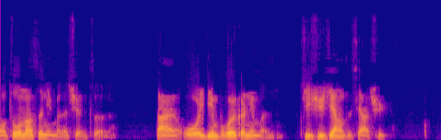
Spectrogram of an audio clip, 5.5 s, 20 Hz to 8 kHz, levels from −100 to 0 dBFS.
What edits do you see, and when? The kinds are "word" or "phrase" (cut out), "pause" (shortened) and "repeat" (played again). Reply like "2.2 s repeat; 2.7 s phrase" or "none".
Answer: none

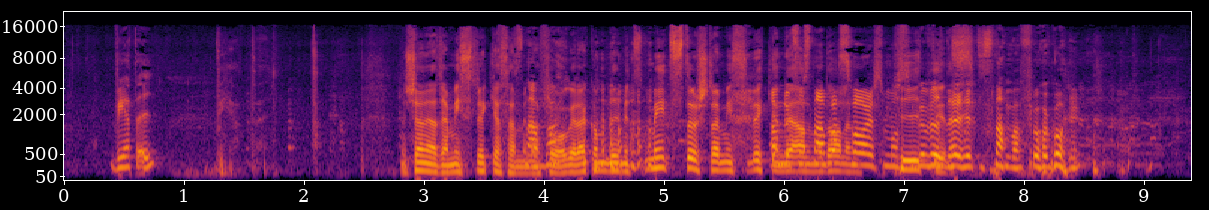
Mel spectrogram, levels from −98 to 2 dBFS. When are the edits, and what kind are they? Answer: none

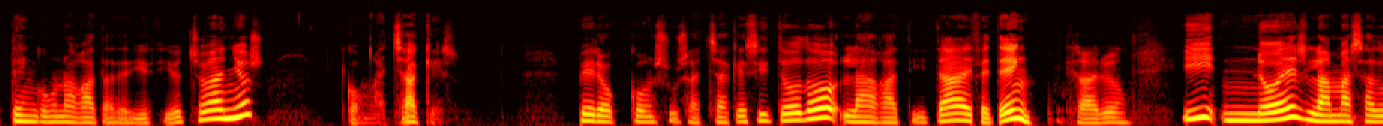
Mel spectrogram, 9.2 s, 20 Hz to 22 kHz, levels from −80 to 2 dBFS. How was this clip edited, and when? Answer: 2.3 s word; 6.5 s word

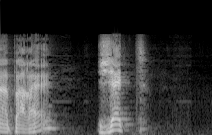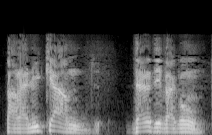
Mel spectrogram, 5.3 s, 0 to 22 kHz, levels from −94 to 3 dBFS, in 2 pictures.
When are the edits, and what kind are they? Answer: 1.0 s word

